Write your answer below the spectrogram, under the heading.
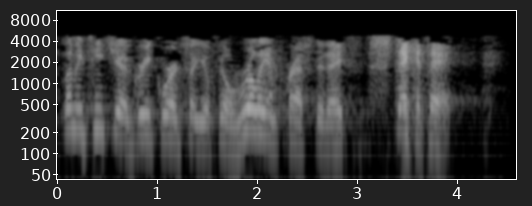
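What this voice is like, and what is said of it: Spanish accent. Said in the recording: “that's with my Spanish accent”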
